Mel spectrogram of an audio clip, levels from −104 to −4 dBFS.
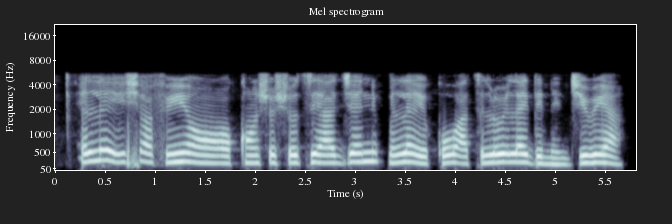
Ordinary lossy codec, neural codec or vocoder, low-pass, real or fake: none; none; 5.4 kHz; real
